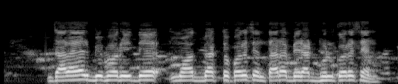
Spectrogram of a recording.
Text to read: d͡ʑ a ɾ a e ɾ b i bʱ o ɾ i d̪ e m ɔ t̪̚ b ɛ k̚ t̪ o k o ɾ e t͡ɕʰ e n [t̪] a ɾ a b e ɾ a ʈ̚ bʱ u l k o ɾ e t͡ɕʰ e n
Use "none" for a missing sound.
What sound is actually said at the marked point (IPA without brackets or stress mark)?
t̪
